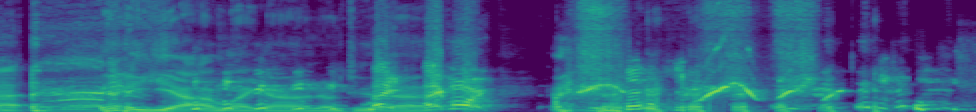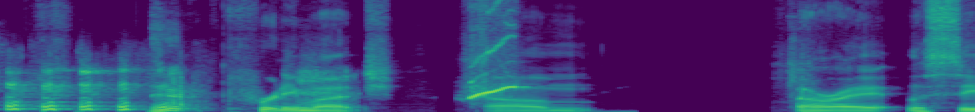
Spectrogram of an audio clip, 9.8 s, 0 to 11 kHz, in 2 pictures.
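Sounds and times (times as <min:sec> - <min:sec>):
speech: 0:00.0 - 0:07.9, 0:08.8 - 0:09.7
laughter: 0:00.2 - 0:06.6
person whistling a loud calling whistle: 0:02.9 - 0:04.3, 0:07.2 - 0:07.6.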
